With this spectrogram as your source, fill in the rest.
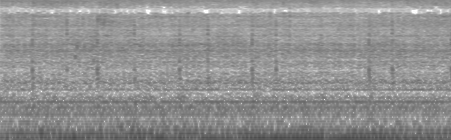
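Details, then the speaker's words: VW GTI fuel injector removed and bench-tested on a pump: steady pump drone under a constant hissing spray. The injector stays open even when disconnected and keeps spraying when tapped; it is suspected to be clogged. "So I just tapped it, it's off, but it just won't close. I mean, it's not, it's still going. I think it's just clogged, you guys."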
